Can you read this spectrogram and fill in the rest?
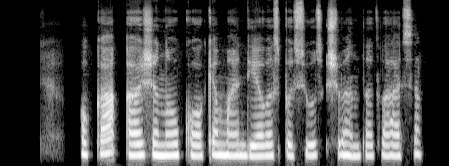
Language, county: Lithuanian, Alytus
